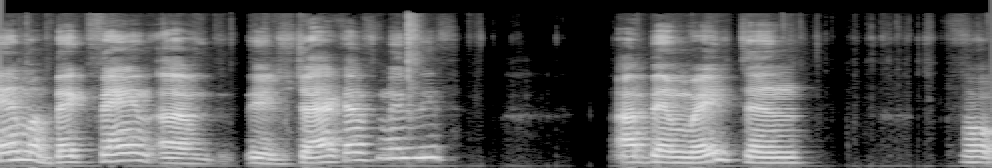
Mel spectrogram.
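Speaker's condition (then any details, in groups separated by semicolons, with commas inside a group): Ataxic cerebral palsy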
